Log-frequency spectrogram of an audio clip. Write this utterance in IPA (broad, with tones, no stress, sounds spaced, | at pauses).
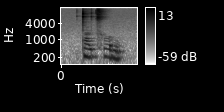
t̪ a˨˦ ɪ̯ t͡sʰ ɤ̰˨˩ ŋ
